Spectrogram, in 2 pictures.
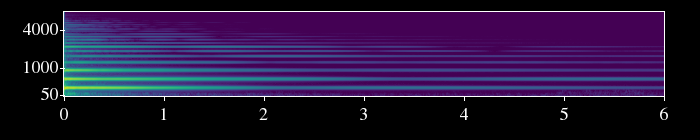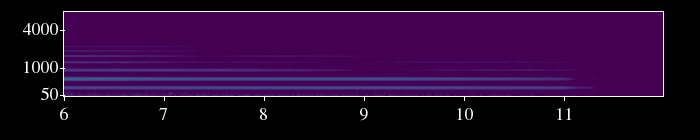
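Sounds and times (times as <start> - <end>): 
mini grand piano: 0.0 - 5.0.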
